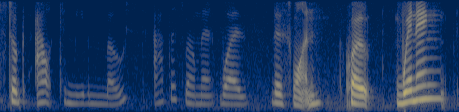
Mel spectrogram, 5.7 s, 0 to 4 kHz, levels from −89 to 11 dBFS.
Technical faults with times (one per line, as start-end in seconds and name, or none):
0.45-3.93 automatic gain rising
4.25-5.75 automatic gain falling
